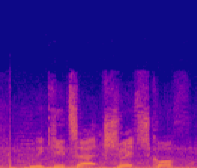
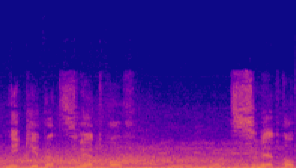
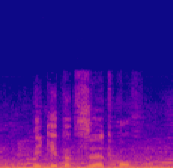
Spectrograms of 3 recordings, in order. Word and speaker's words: Nikita Tsvetkov: Nikita Shvechkov from Uzbekistan. Am I pronouncing your name correct? How do I pronounce your name? Nikita Shvechkov? Nikita Tsvetkov. It's difficult to say for European people, but Nikita Tsvetkov.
